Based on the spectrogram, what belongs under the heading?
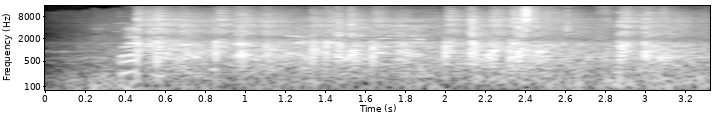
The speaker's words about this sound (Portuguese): No meio do confronto, houve rajadas de fuzil.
